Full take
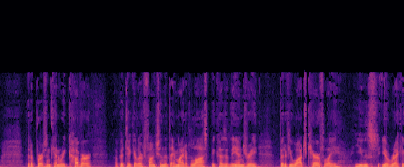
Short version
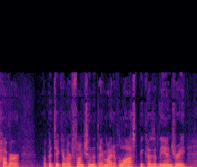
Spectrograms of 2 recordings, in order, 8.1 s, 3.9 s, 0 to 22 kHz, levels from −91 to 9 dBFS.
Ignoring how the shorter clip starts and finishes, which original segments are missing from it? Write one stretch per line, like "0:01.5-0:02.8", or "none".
none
